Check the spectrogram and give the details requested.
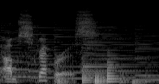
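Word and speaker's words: obstreperous: How do you pronounce obstreporus? You pronounce it like obstreporus. He's going to butcher this. You see that there are several obstreporous dwarves encompassing a cluttered and tattered round table.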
